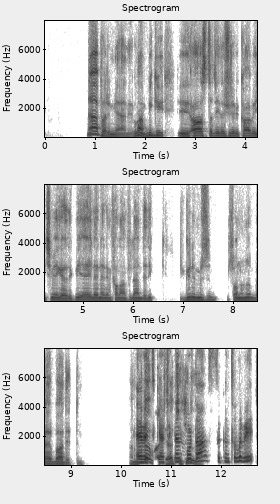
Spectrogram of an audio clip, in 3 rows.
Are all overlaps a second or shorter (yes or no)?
no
